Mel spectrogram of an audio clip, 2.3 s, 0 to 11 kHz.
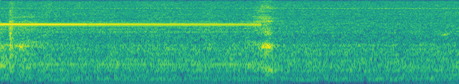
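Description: Faint steady high-pitched whine from a Compaq Deskpro 286 computer running its power-on self-test. The whine stops with a soft click about a second and a half in, leaving only a low hum.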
